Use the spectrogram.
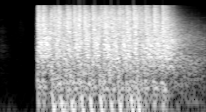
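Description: Automatic gunfire in the video game Bodycam, on an abandoned hospital map: a sudden, very loud, continuous rapid burst of close shots lasting about two seconds, then tapering off.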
